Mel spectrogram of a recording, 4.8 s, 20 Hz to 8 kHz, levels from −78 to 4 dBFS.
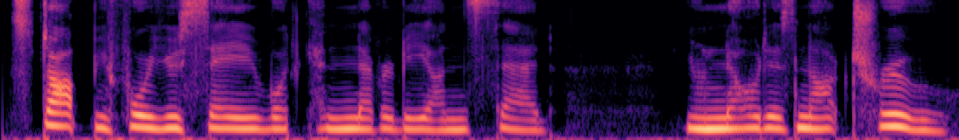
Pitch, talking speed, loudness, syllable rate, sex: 190 Hz, 190 wpm, -16 LUFS, 4.6 syllables/s, female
